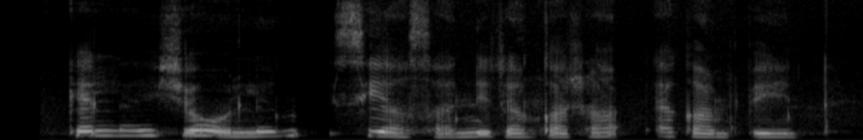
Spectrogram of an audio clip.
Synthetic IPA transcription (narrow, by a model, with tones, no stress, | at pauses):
kʼɛ˦lla˦i˦ʃɔ˦ɔ˨le˦ŋsi˦ja˨sa̰˨ni˦tʼa˨ŋkʼa˨tʰa˦ | ɛ˦kʼa˨mpʼeː˦ni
